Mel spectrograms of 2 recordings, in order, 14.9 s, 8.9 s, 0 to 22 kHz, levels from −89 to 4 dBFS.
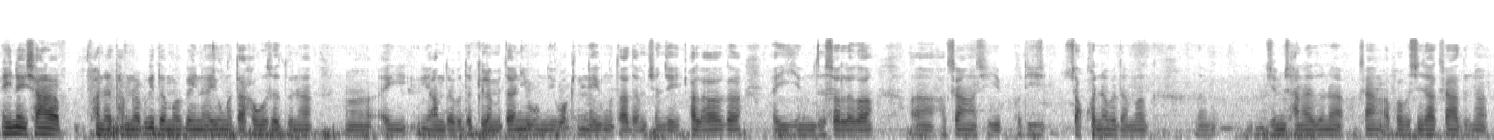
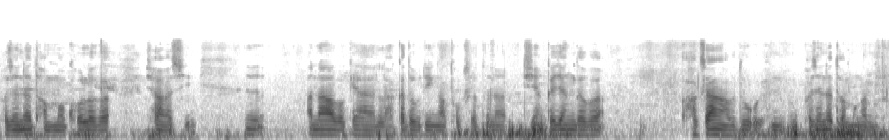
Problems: constant background noise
